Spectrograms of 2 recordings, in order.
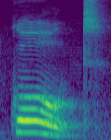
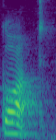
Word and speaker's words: coat: formal dress coat now how do people mispronounce coat they usually say I'll wear a car tomorrow it's not caught because God becomes CA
